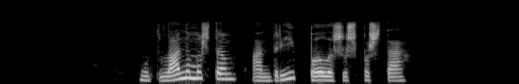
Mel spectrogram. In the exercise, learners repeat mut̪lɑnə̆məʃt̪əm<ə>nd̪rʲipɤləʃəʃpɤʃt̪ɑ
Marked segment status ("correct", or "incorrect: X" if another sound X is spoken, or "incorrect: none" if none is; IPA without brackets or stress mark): incorrect: ɑ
